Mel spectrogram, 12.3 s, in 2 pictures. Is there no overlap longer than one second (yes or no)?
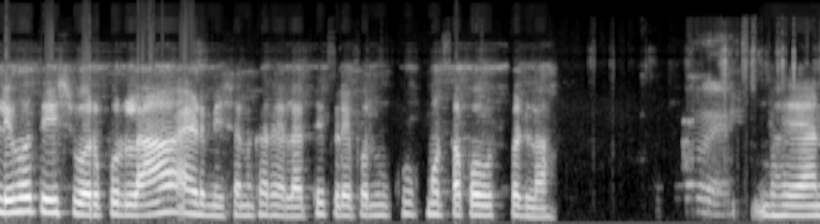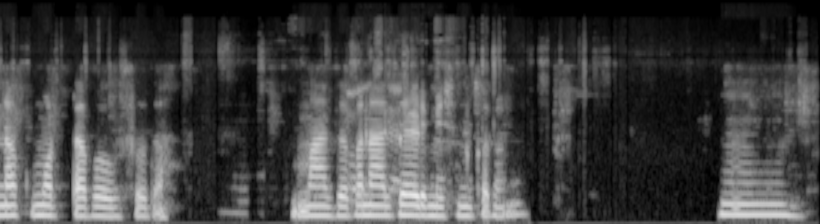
no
